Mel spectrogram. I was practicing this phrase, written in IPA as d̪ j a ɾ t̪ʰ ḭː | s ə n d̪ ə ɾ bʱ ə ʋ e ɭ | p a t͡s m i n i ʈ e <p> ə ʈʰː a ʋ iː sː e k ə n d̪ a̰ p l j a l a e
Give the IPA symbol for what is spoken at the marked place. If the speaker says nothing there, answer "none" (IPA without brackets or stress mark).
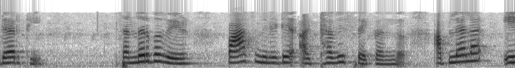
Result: ʔ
